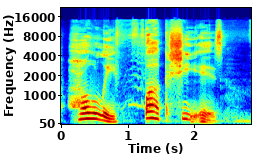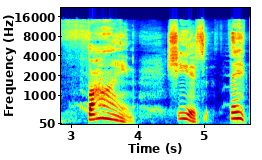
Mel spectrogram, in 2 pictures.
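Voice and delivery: high-pitched, drawn-out lusty awe; smitten, stretching each word high; awestruck inner exclamation. Acted. Naruto's awed thought behind straight face.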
